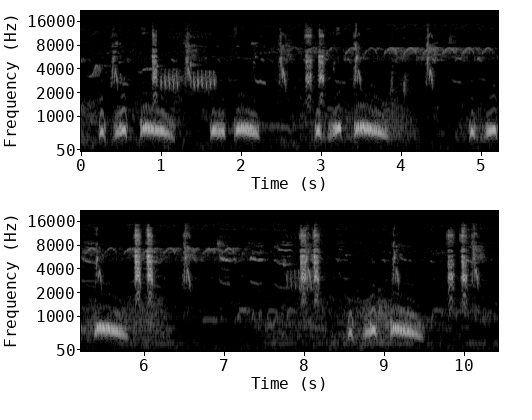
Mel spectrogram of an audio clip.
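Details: Lure call of a spotted dove for trapping birds: steady husky coo phrases about every two seconds, each a quick double note then a long falling coo, with scattered high chirps behind.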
